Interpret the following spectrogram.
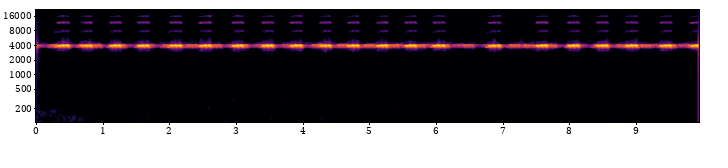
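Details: Repeated cricket chirps, high and pulsed, sound about twice a second, with a brief, softer stretch near the middle before the steady rhythm resumes.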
